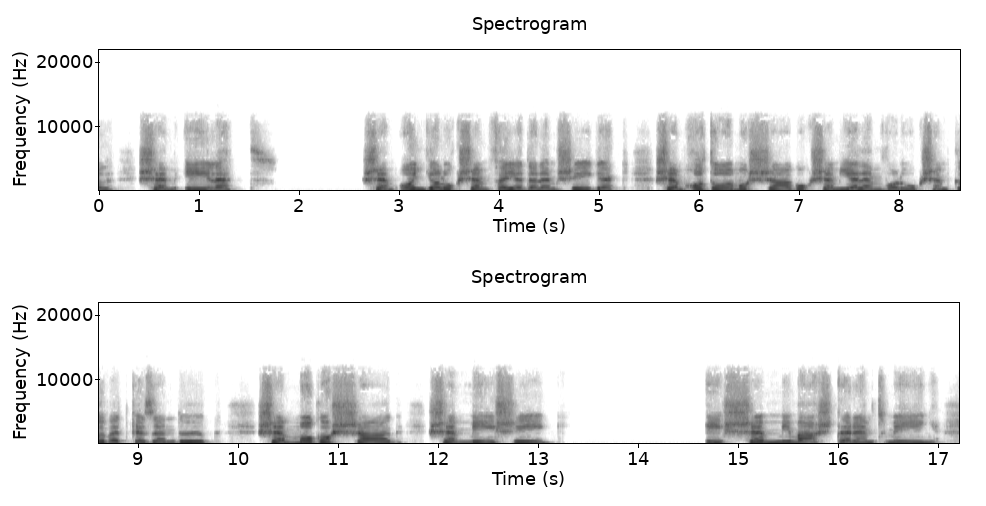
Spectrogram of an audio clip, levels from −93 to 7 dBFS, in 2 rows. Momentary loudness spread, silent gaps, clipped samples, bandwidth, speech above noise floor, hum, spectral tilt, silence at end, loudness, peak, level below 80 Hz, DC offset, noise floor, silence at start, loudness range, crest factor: 9 LU; none; under 0.1%; 11.5 kHz; over 63 dB; none; -4.5 dB/octave; 0 s; -27 LUFS; -8 dBFS; -74 dBFS; under 0.1%; under -90 dBFS; 0 s; 4 LU; 20 dB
